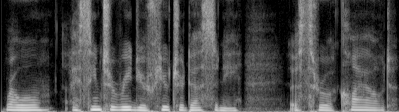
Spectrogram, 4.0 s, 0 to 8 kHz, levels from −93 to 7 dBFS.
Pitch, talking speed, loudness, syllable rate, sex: 170 Hz, 180 wpm, -16 LUFS, 5.1 syllables/s, female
